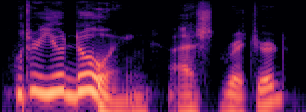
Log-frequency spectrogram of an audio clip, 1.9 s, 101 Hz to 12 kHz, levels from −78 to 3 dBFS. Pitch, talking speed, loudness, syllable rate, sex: 155 Hz, 190 wpm, -17 LUFS, 5.7 syllables/s, male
